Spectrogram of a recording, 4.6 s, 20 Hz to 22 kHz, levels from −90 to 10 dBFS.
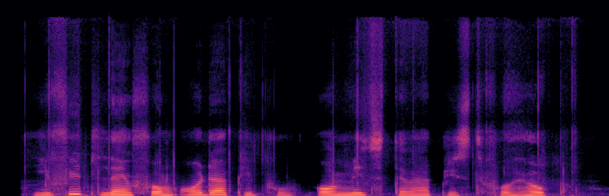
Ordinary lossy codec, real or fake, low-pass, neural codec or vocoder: none; fake; none; autoencoder, 48 kHz, 128 numbers a frame, DAC-VAE, trained on Japanese speech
